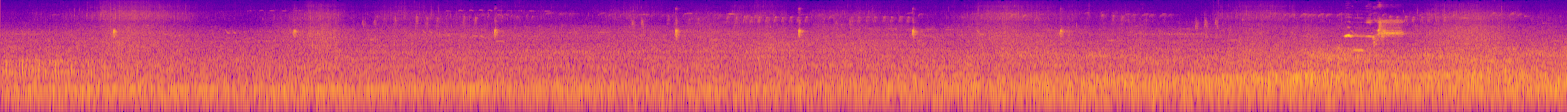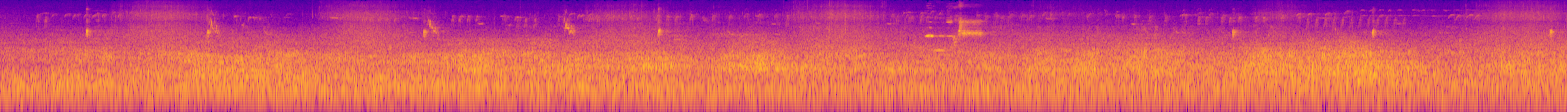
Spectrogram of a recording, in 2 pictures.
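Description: Outdoor ambience of wind and water noise over a steady low engine hum. The noise grows louder about halfway through, with faint regular ticks about once a second.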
